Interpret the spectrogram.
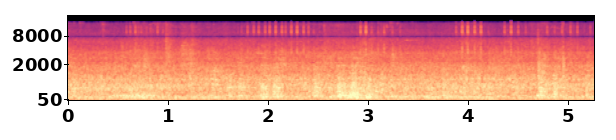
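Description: Running noise of a JR Chuo Line rapid electric train heard from inside the carriage: a steady rumble of steel wheels on rail at speed, with a few sharper clacks, the loudest about three seconds in.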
